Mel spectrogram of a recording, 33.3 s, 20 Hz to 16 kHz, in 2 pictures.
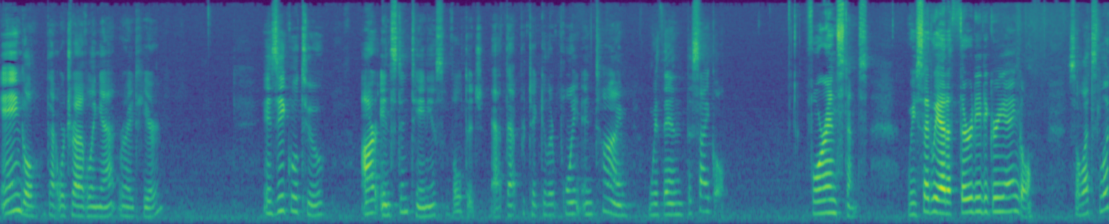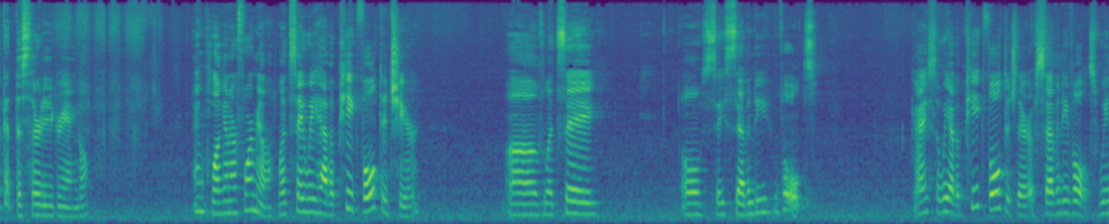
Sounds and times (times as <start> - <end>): Speech: 0.0 - 2.5, 4.0 - 10.9, 12.1 - 18.1, 19.5 - 23.0, 24.2 - 25.7, 26.8 - 29.0, 30.3 - 33.2.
